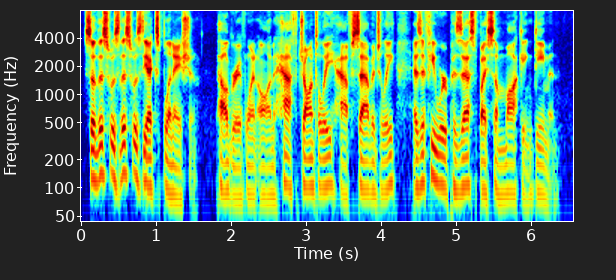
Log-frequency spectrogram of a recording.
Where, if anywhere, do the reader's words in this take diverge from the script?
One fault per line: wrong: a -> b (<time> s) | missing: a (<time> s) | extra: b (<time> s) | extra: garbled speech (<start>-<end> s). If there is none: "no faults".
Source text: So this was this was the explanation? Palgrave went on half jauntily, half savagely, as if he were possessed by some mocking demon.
no faults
